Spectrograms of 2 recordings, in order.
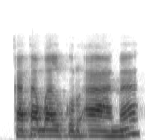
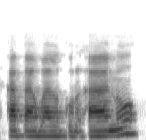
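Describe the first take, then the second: First: The last word ends with an 'a' vowel. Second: The last word ends with a 'u' vowel. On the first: Someone wrote the Quran. The speaker calls it right. "dibacanya harus dengan fathah" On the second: The Quran did the writing. The speaker calls it wrong. "Quran itu telah menulis"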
